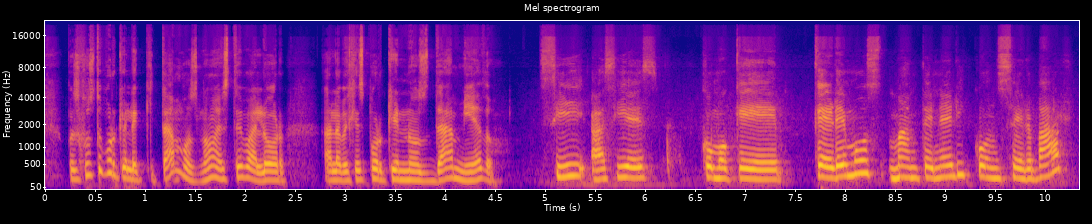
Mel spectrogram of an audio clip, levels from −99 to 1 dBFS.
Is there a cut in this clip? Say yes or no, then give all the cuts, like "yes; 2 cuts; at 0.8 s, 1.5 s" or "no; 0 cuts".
no; 0 cuts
